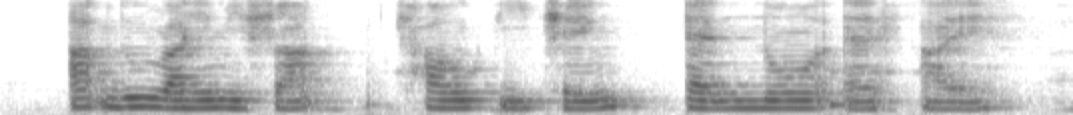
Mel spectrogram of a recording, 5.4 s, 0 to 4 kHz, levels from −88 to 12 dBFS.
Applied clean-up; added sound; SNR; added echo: neural separator model SepFormer DNS4.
